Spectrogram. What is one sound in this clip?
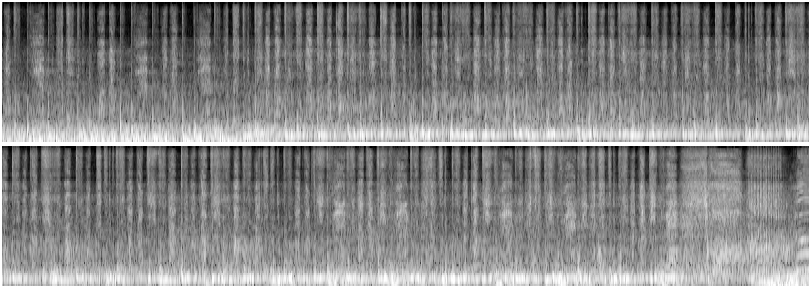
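A young man beatboxes rhythmically into a microphone through loudspeakers in a large echoing hall.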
